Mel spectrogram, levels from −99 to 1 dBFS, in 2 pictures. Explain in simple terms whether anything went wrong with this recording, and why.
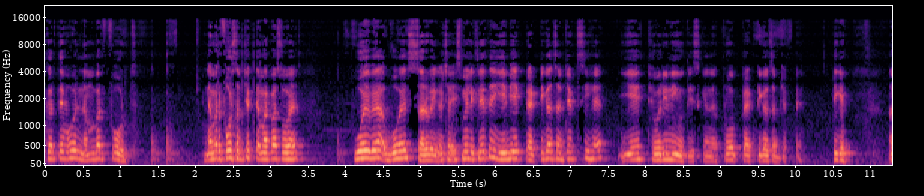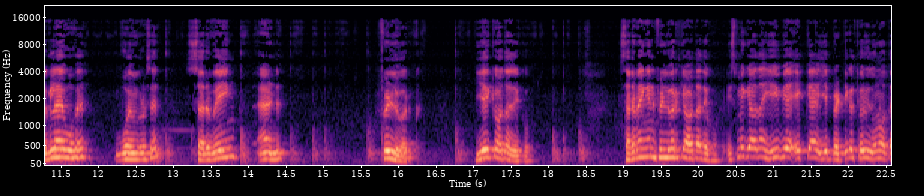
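GSM signalling bursts appear from 2.30 to 2.87 s as a quiet, galloping ticking and buzzing beneath the main sound. A nearby 2G phone was exchanging short radio bursts with its network, and the audio circuit turned them into sound, pulsing about 217 times a second.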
